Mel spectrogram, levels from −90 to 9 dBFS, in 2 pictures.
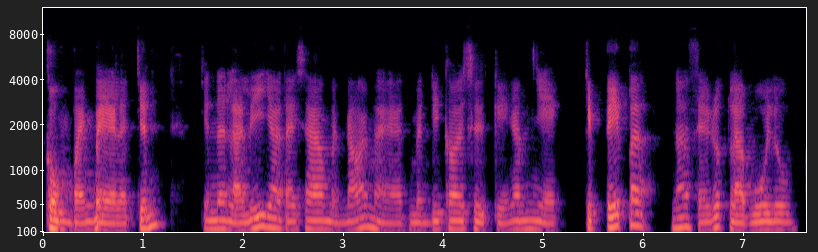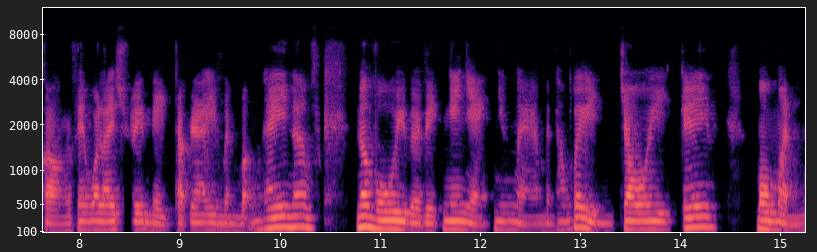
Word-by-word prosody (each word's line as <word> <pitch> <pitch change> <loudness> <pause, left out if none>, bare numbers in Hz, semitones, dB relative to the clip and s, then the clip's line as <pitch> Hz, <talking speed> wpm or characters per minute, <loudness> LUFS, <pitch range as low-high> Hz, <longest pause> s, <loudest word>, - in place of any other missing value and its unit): cùng 125 -4 +5
bạn 110 +2 +1
bè 110 -4 +5
là 105 0 -2
chính, 165 +8 +2 0.4
cho 130 - -5
nên 130 0 +1
là 110 -1 +2
lý 140 +9 +2
do 145 -4 +2
tại 120 - -1
sao 125 +1 +1
mình 115 -3 -4
nói 130 +6 -1
mà 110 -7 -3
mình 110 -1 -5
đi 125 0 -3
coi 125 0 +1
sự 120 -2 -3
kiện 110 +1 -6
âm 125 +1 -1
nhạc 110 -4 -3 0.3
trực 125 - +1
tiếp 155 +2 +7
á, 180 -1 +3 0.3
nó 150 +2 0
sẽ 115 -5 -4
rất 160 0 -2
là 110 -1 +3
vui 115 +2 +1
luôn. 120 -1 -3
Còn 105 -1 -2
xem 120 +2 -2
qua 125 - +2
livestream 120 0 0
thì 105 -2 -4
thật 105 - -2
ra 115 0 0
thì 110 -1 -3
mình 105 -1 -6
vẫn 105 +3 -5
thấy 150 +3 +3
nó 160 0 +2 0.5
nó 160 +1 +6
vui 130 -3 +5
về 110 -2 -1
việc 110 +2 -4
nghe 125 0 +2
nhạc 105 -4 -1
nhưng 120 -1 -6
mà 100 -2 -6
mình 105 -1 -11
hông 120 +1 -8
có 155 - +2
enjoy 120 0 +1
cái 155 +1 +2 0.5
moment 115 -5 +2
120 Hz, 225 wpm, -24 LUFS, 110-130 Hz, 0.5 s, tiếp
